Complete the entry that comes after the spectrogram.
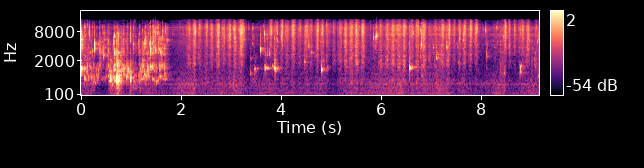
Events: [0.00, 1.70] drip
[0.00, 9.15] background noise
[2.07, 3.30] scratch
[3.32, 4.03] drip
[3.62, 9.00] scratch
[4.35, 4.99] drip
[6.47, 7.21] drip
[8.02, 8.52] drip
[8.72, 8.85] drip
[9.09, 9.15] drip

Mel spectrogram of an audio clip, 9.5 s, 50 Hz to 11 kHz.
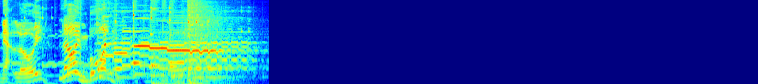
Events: [0.00, 0.55] male speech
[0.00, 1.35] conversation
[0.00, 3.35] music
[0.68, 1.45] male speech
[0.81, 1.34] woman speaking

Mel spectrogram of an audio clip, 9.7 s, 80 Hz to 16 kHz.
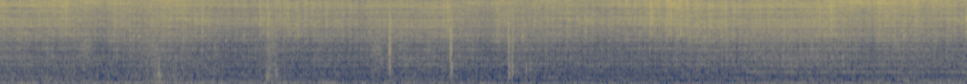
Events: [0.01, 9.65] video game sound
[1.43, 1.63] generic impact sounds
[2.56, 2.75] generic impact sounds
[3.11, 9.65] music
[3.80, 3.99] generic impact sounds
[4.46, 4.62] generic impact sounds
[5.07, 5.33] generic impact sounds

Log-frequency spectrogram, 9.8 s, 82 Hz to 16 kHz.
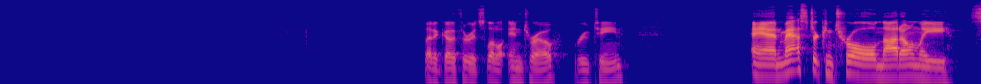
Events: [2.82, 9.81] background noise
[4.18, 5.49] man speaking
[5.69, 6.27] man speaking
[6.32, 6.79] breathing
[7.55, 9.44] man speaking
[9.68, 9.81] man speaking

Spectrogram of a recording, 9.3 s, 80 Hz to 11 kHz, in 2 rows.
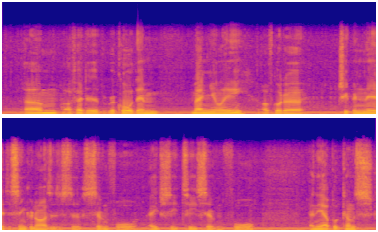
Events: [0.00, 9.35] mechanisms
[0.07, 0.16] clicking
[0.30, 0.67] man speaking
[0.77, 1.24] man speaking
[1.35, 1.95] man speaking
[2.44, 3.02] man speaking
[3.26, 3.81] man speaking
[4.24, 6.35] man speaking
[6.54, 7.87] man speaking
[7.89, 8.41] breathing
[8.54, 9.35] man speaking

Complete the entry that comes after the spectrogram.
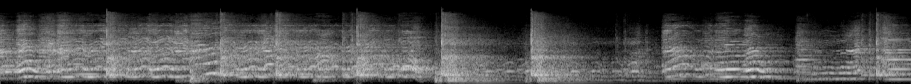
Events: [0.00, 9.11] music

